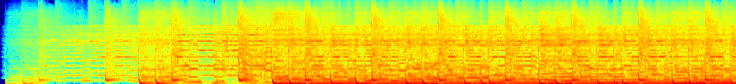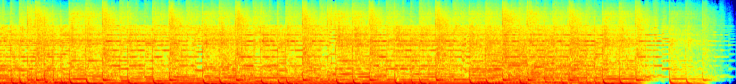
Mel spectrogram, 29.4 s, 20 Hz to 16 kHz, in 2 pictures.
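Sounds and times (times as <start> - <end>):
powerful rock instrumental ringtone: 0.3 - 29.2.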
